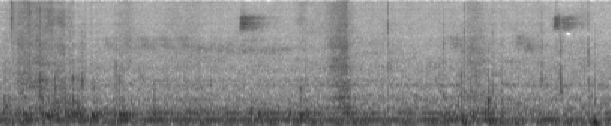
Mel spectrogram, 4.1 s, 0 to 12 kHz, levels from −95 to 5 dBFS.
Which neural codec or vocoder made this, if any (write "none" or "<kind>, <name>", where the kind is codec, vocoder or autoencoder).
autoencoder, DAC-VAE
